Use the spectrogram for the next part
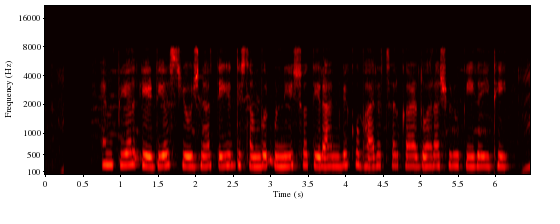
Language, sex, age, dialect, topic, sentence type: Hindi, female, 18-24, Awadhi Bundeli, banking, statement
